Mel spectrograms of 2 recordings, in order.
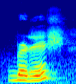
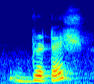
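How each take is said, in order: No difference in how they are said.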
